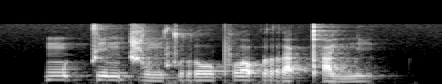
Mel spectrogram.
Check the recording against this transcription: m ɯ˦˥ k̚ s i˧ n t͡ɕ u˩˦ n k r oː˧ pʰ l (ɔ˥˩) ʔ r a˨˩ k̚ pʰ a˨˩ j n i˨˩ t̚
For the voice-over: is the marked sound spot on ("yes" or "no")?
yes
